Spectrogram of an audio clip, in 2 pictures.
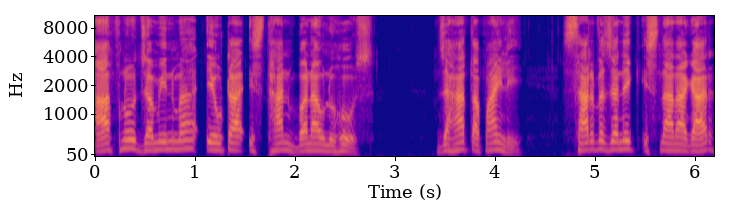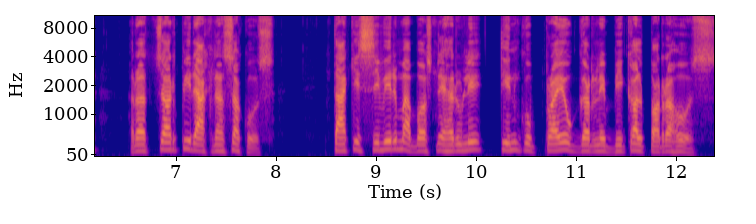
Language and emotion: Nepali, neutral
